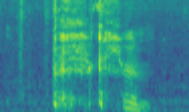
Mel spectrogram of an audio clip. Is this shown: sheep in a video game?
no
